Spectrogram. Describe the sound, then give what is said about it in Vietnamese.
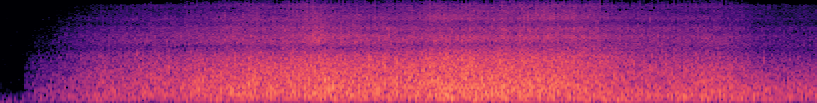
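Ocean waves wash steadily onto a beach at sunset in a broad, continuous rush that swells and slowly recedes, with a breezy hiss over it and no voices. “Bờ biển với khung cảnh hoàng hôn buông xuống, tiếng gió thổi trong khu rừng yên tĩnh, những giọt mưa rơi dưới mái hiên.”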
